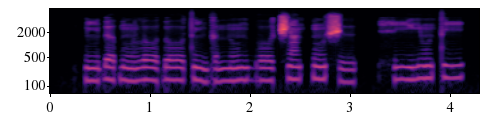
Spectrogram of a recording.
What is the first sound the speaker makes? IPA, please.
k͡p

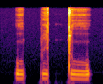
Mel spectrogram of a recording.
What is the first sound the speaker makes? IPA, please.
ṳ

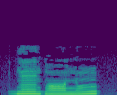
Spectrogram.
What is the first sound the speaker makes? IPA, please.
ɡ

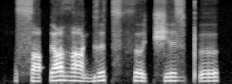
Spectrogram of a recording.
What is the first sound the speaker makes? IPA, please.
sˤ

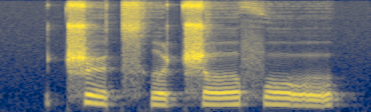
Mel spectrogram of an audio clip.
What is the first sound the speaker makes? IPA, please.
ʈ͡ʂ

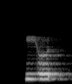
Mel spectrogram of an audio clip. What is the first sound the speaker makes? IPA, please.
j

